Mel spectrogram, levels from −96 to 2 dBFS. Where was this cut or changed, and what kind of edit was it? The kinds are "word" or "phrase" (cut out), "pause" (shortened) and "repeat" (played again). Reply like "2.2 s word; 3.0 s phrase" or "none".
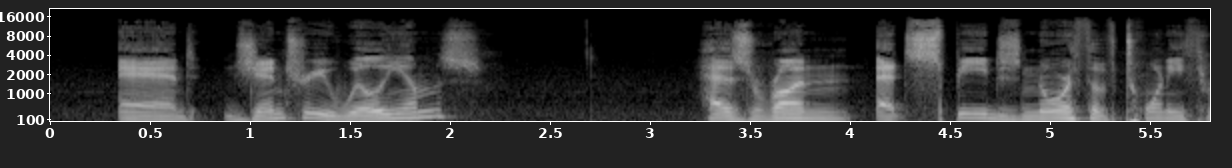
4.1 s pause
